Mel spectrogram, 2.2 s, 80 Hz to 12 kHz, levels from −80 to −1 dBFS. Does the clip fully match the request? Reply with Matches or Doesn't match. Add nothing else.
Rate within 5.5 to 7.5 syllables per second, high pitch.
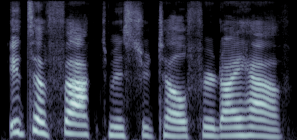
Doesn't match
